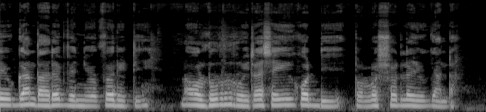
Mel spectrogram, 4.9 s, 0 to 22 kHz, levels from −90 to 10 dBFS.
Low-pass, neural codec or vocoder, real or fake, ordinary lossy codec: 19.8 kHz; vocoder, 48 kHz, 128 mel bands, Vocos; fake; none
